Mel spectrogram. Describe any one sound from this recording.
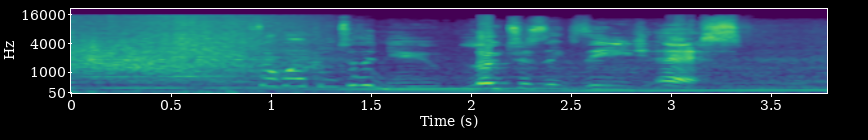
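A man talks with excitement close by over the engine.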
